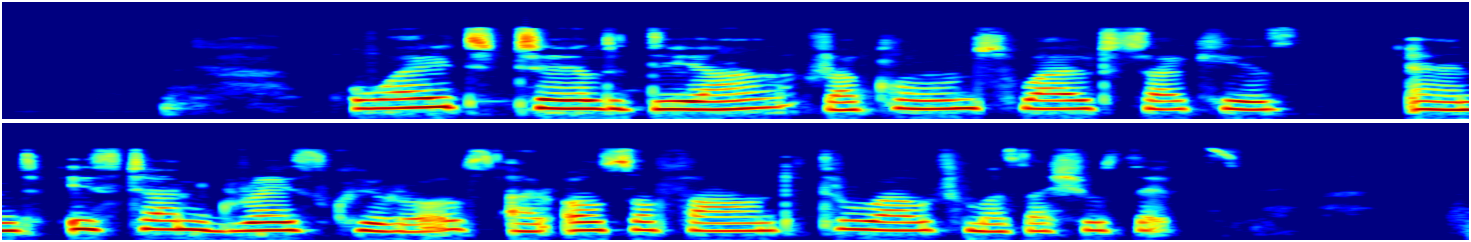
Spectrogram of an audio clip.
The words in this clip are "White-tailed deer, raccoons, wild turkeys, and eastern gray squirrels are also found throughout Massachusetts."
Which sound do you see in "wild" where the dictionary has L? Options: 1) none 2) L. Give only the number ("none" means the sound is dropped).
2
